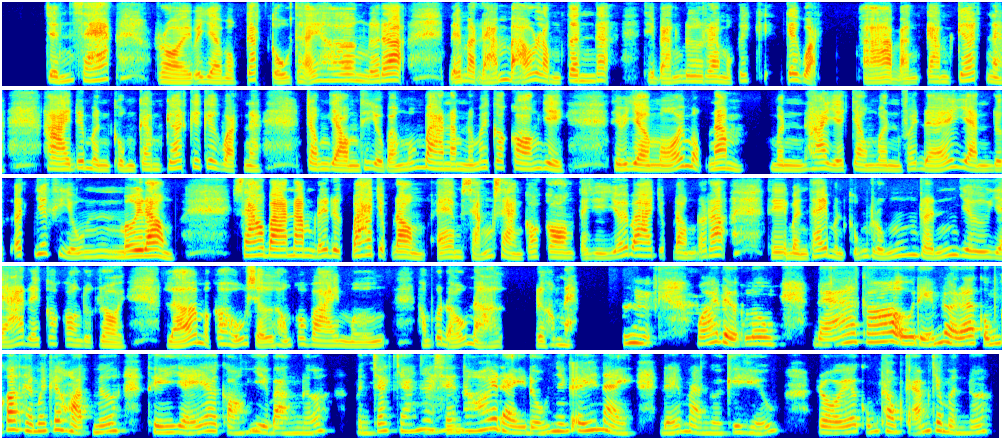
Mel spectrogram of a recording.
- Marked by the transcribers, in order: tapping; distorted speech; "chứ" said as "ứn"; other background noise
- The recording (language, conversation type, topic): Vietnamese, advice, Hai bạn đang bất đồng như thế nào về việc có con hay không?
